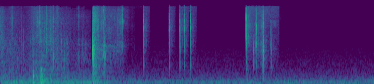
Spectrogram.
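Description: Menu clicks sound in quick succession.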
